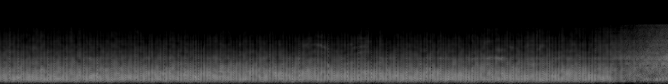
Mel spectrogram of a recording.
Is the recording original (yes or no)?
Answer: no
